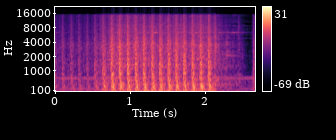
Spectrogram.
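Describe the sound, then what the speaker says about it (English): Rapid sustained machine-gun fire during U.S. Navy live-fire weapons training, a loud steady burst of evenly spaced shots lasting over two seconds before cutting off. "you finally get to shoot the gun"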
